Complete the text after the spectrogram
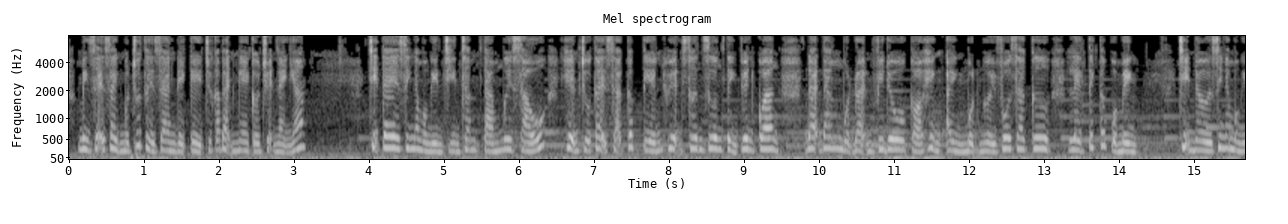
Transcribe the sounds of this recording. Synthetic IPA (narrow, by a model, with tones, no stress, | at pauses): mï˨˩ŋ̟sɛ̰˧˥za˨˩jŋ̟mo˨˩t̚t͡ɕu˦˥t̚t̪ʰəː˨˩jzaː˧nɗe˧˩ke˧˩t͡ɕɔ˧kaː˦˥k̚ɓa̰ː˧˨nŋɛ˧kə˧wt͡ɕwḭ˧˨ənːa˨˩jɲaː˨˦ | t͡ɕḭ˧˨t̪e˧sï˧ŋ̟na˧mːo˨˩ŋi˨˩nt͡ɕi˨˦nt͡ɕa˧mt̪aː˨˦mːɨ˧əjsa˨˦whḭ˧˨ənt͡ɕu˨˦t̪a̰ː˧˨jsa̰ː˧˥kə˦˥p̚t̪i˨˦ənhwḭ˧˨ənsəː˧nzɨ˧əŋt̪ï˧˩ŋ̟t̪wi˧ənkwaː˧nɗa̰ː˧˥ɗa˧ŋmo˨˩t̚ɗwa̰ː˧˨nvi˧ɗe˧o˧kɔ˨˦ɦï˨˩ŋ̟ʔa˧˩jŋ̟mo˨˩t̚ŋɨ˨˩əjvo˧zaː˧kɨ˧le˧nt̪i˦˥k̚t̪ɨ˦˥k͡p̚kːu˧˩əmï˨˩ŋ̟ | t͡ɕḭ˧˨nəː˨˩sï˧ŋ̟na˧mːo˨˩t̚ŋi˨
